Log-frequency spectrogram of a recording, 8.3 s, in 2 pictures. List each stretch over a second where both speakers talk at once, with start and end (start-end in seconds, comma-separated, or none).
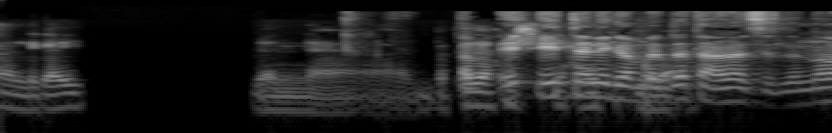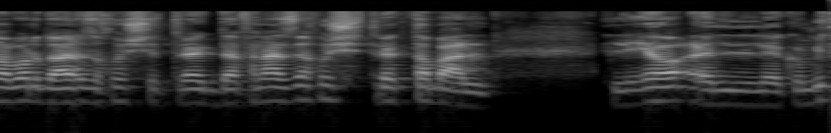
2.3-3.5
